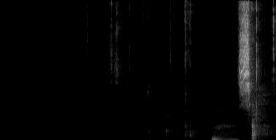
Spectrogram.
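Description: A few faint computer mouse clicks about two seconds in, followed near the end by a short wordless voiced 'uh' and a breath from a woman.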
